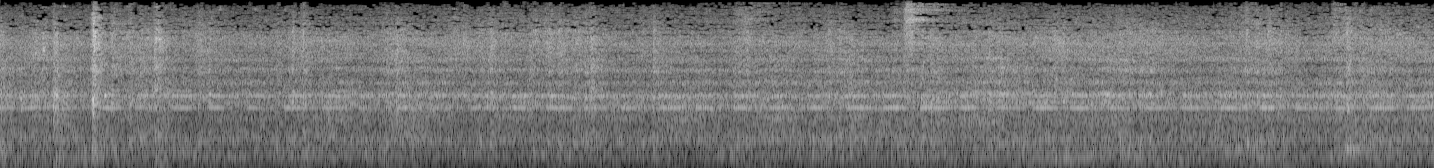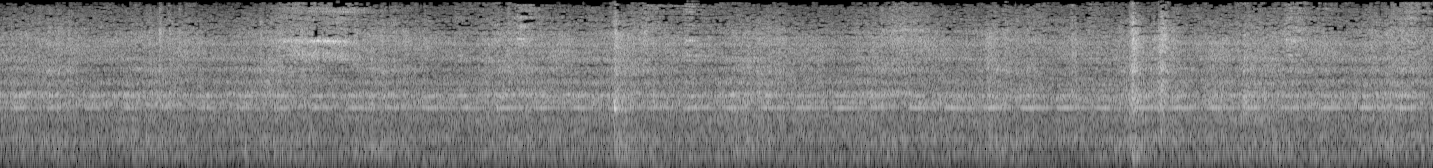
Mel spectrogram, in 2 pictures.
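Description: Double-stack container freight train rolling past: a steady rumble of wheels on rail, with a continuous high squeal over it and a few sharp clunks from the passing cars.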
